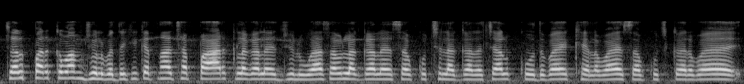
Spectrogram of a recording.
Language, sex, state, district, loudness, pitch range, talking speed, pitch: Hindi, female, Bihar, Jamui, -16 LUFS, 230-260 Hz, 210 wpm, 240 Hz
